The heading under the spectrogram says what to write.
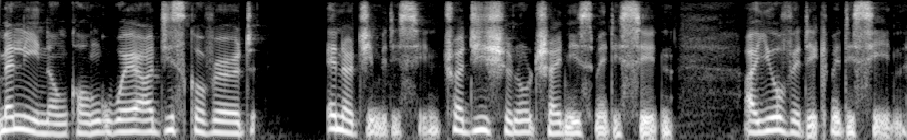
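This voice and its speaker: With a French accent, a woman speaks at a fairly quick pace and medium pitch. Her intonation is fairly even, and the recording is very clean with a silent background. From France. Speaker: podcast co-host, functional nutritionist. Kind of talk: casual chat.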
